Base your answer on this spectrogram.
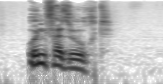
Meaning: untried
- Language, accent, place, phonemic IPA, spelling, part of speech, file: German, Germany, Berlin, /ˈʊnfɛɐ̯ˌzuːχt/, unversucht, adjective, De-unversucht.ogg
